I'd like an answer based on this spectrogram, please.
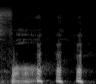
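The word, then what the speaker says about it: faux: And I think it's fall. It's fall leather. Fall leather. Fall. The X is silent.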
